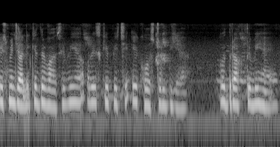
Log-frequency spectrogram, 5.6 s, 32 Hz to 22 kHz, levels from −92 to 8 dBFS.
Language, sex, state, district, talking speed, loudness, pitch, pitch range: Hindi, female, Delhi, New Delhi, 180 wpm, -20 LUFS, 220 Hz, 205-230 Hz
